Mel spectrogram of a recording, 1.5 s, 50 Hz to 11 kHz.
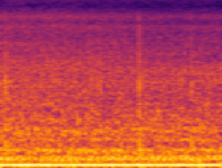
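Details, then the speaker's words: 1976 Miller Thunderbolt AC welder, copper windings, after dielectric grease was applied, recorded on a cell phone: steady, even low hum with no buzzing, rattling or arcing; transformer healthy. "then that sounds great well like the grease does work no fire"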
